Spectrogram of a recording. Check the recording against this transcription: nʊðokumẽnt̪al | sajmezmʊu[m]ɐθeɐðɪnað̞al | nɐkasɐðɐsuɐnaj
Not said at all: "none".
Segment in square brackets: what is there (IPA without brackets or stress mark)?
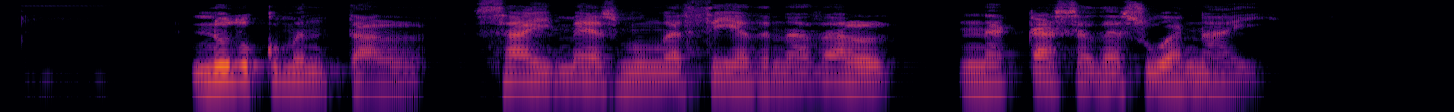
ŋ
